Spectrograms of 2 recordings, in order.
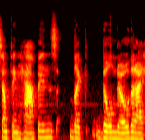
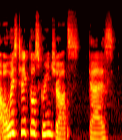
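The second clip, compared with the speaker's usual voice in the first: usual speaking voice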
